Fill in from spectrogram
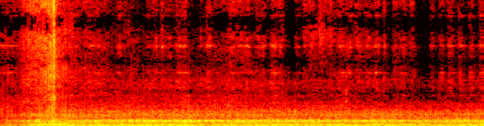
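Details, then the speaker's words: Crashed race car after Snetterton, with a failed wheel bearing the car was hobbled on for the last hour. Turning the hub gives a low, rough, gritty grinding rumble throughout; the bearing is worn out. "so yeah this was the wheel bearing that wayne managed to hobble it down for the last hour"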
